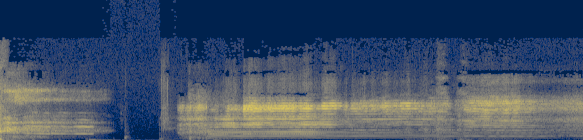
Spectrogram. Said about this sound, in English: What do you think that is? Car. Incorrect. It's Super Train.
